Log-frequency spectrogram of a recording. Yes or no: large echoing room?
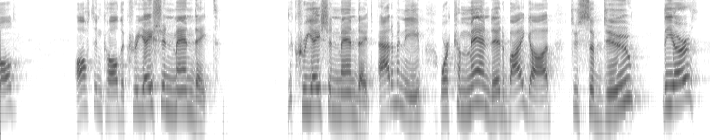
yes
